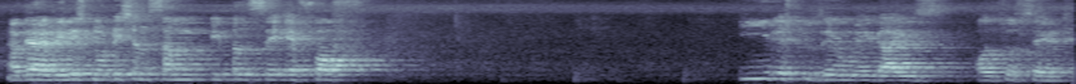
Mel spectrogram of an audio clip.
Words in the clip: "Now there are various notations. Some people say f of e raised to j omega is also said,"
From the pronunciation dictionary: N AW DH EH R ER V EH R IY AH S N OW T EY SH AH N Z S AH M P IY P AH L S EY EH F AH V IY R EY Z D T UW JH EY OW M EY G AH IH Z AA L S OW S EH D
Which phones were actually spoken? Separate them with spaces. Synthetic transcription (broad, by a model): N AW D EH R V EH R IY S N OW T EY SH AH N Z S AH M P IY P AH L S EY EH F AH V IY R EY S T UW Z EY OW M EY G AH IH Z AA L S OW S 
